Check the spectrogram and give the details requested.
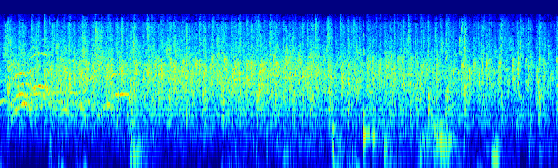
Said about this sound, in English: I am absolutely thrilled to welcome to the stage someone who I have been watching for a very long time, someone who is celebrating his fourth decade as a comedian. Would you please welcome with warm applause, Jeremy Hardy.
